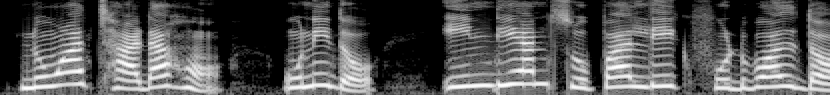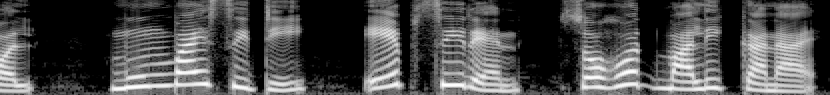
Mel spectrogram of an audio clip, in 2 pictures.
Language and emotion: Santali, neutral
